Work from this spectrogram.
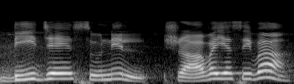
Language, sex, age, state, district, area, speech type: Sanskrit, female, 45-60, Karnataka, Chikkaballapur, urban, read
